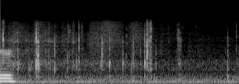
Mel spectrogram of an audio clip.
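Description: Plain white paper mailing envelope handled and worked open by hand: scattered short paper crinkles and clicks.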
